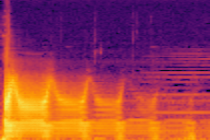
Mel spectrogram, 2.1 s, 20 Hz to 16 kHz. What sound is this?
band-filtered, keeping frequencies between 200Hz and 2500 Hz. timbre feels muted, has less of an "edge" than that of the original.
